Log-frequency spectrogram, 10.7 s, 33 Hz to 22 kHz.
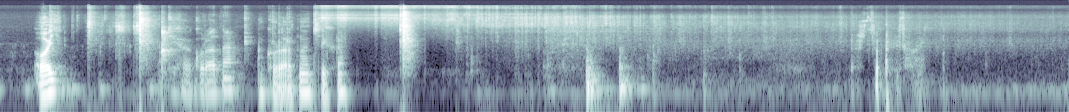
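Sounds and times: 
speech: 0.4s - 0.8s, 1.8s - 3.6s
sharp pops and clicks: 0.8s - 1.8s, 3.2s - 10.6s
dusty vinyl record crackling: 4.0s - 10.6s.

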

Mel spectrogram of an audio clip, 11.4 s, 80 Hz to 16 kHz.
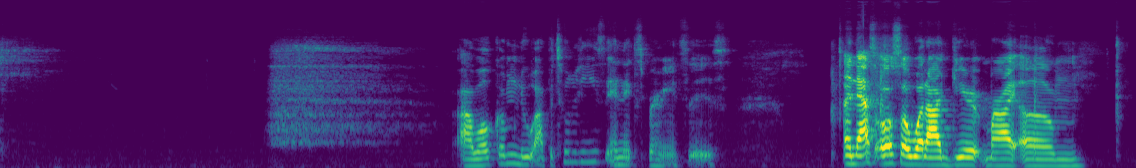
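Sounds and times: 
deep breath: 2.7s - 4.4s, 7.4s - 8.1s
speech: 4.6s - 7.4s, 8.4s - 10.9s.

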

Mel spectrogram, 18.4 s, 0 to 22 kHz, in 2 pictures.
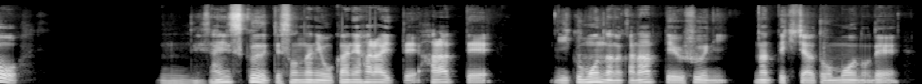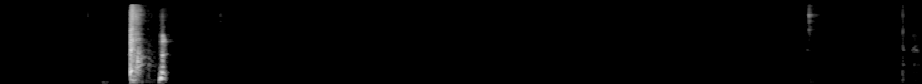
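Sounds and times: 
speech: 0.0s - 0.3s, 1.6s - 5.0s, 5.6s - 9.1s
person coughing harshly: 10.6s - 11.0s.

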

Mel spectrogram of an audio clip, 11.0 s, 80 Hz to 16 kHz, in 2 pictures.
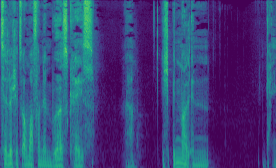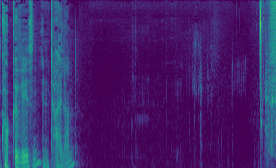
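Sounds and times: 
speech: 0.0s - 4.2s, 5.3s - 7.1s
faint mouth clicks: 8.2s - 11.0s
person slurping jasmine tea: 9.0s - 11.0s.

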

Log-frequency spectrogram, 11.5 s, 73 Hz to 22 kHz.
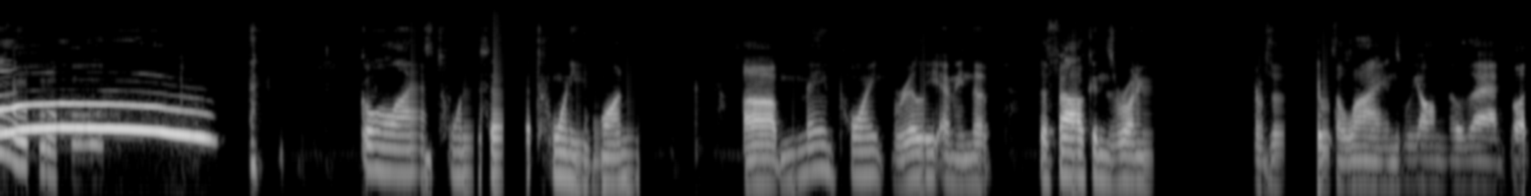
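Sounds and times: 
person imitating a wolf howl: 0.0s - 1.7s
speech: 3.0s - 4.9s, 5.6s - 8.7s, 9.4s - 11.4s.

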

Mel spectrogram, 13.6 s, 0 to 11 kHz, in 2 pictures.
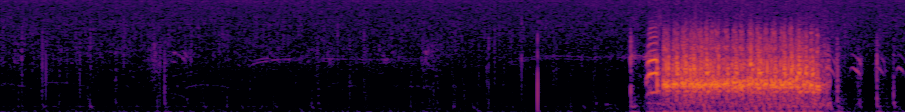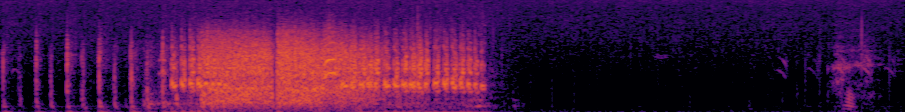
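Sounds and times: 
harsh raspy owl screeches: 4.8s - 6.3s, 8.0s - 10.5s.

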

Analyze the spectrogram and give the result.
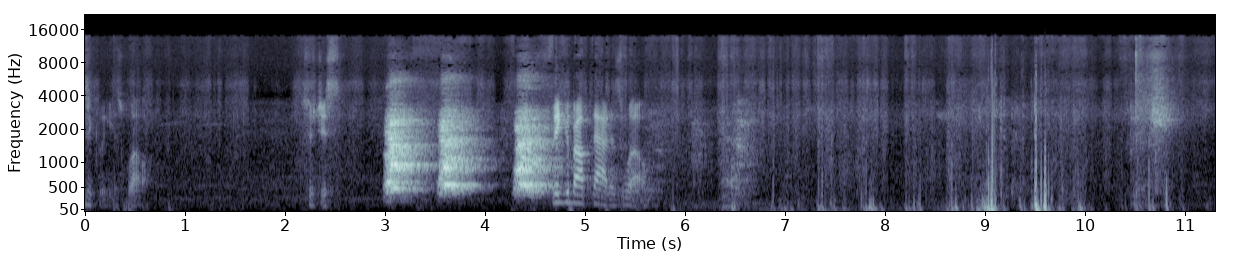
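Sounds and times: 
speech: 0.0s - 0.7s, 2.2s - 2.6s, 4.7s - 6.6s
shuffling noises: 0.0s - 11.2s
dog barking in thumping bursts: 3.0s - 4.9s.

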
